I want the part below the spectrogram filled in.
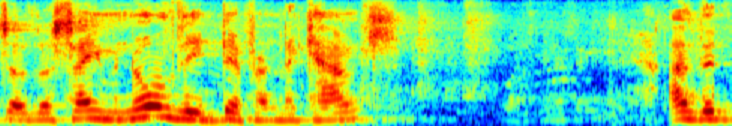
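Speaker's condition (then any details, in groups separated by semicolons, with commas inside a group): Motor neurone disease; uses wheelchair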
